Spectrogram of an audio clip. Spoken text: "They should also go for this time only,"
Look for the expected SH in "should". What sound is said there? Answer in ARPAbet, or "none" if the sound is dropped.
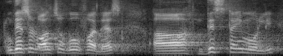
S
